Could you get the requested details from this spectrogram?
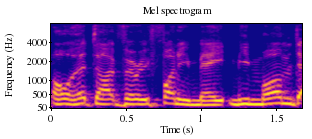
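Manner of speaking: mocking old man voice with English accent. Mocking what an old guy from England is going to say: mocking an old guy from England.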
